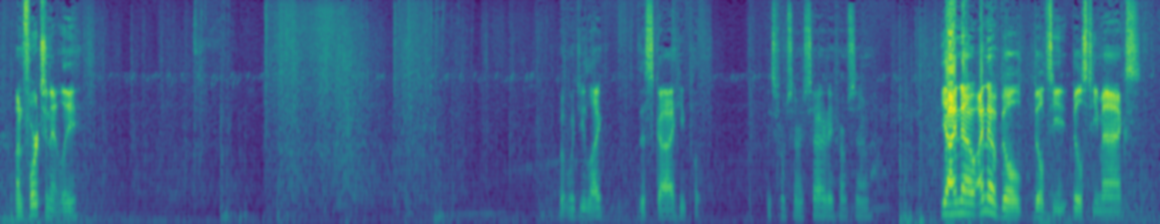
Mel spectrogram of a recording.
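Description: Footsteps rustle through forest undergrowth.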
